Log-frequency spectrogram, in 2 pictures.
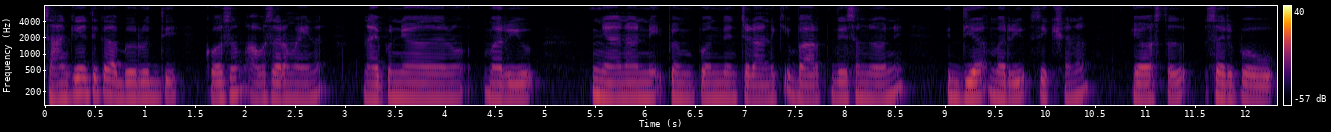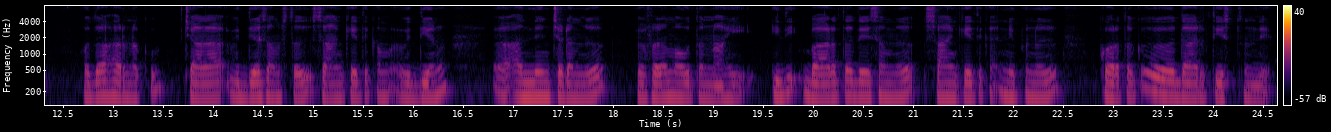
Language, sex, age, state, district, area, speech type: Telugu, male, 45-60, Andhra Pradesh, Eluru, rural, spontaneous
